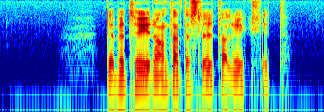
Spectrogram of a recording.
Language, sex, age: Swedish, male, 25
